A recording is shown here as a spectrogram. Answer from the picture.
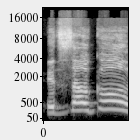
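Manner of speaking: high, loud, delighted; excited gush. Real, not acted. Gushing about the show.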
